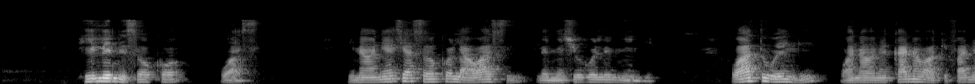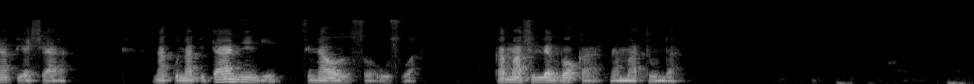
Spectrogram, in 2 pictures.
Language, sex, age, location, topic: Swahili, male, 36-49, Nairobi, finance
